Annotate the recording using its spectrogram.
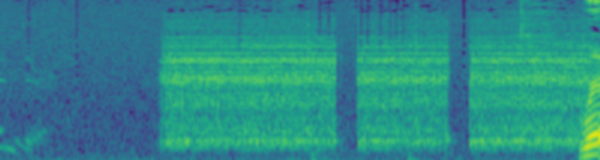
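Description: Radio static hiss with a steady hum under it, from the small built-in speaker of a portable solar generator kit's FM radio. It comes on about a second in and cuts out briefly twice.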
